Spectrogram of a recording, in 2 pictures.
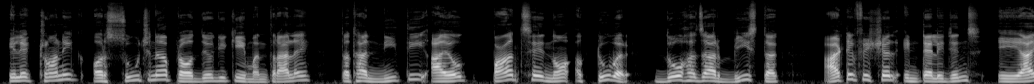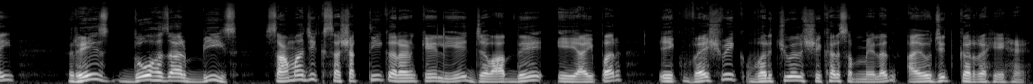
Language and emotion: Hindi, neutral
